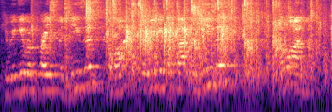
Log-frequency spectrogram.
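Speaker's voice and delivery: loud rising call to the crowd; rally the room to clap; calling out praise. Real, not acted. Preacher calling the church to praise Jesus.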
